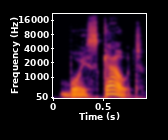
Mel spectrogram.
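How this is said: The stress is on the second word. This is the older way of saying it. "the stress used to be in the second word"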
